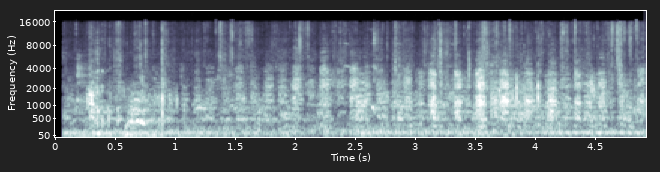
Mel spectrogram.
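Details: Wirehaired Vizsla puppy caught on sticky fly-trap paper, breathing in quick rough pants about two and a half per second, with rustling and scraping of paper throughout and a steady low hum underneath.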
